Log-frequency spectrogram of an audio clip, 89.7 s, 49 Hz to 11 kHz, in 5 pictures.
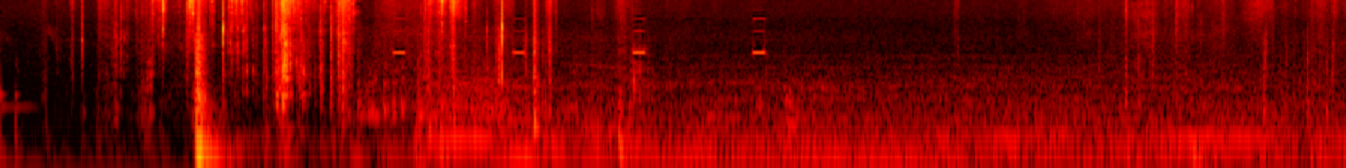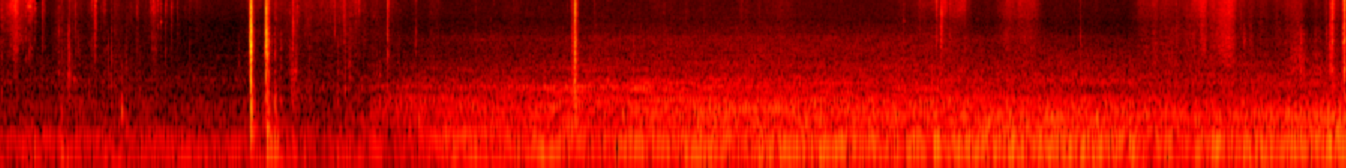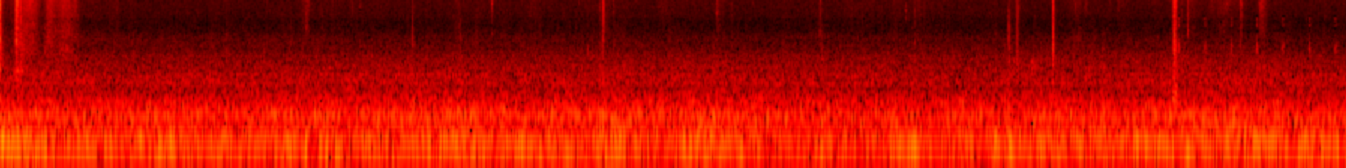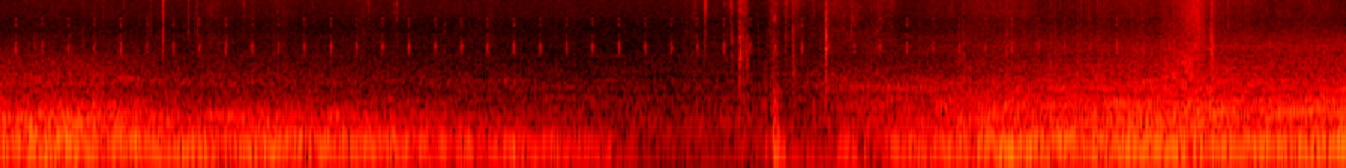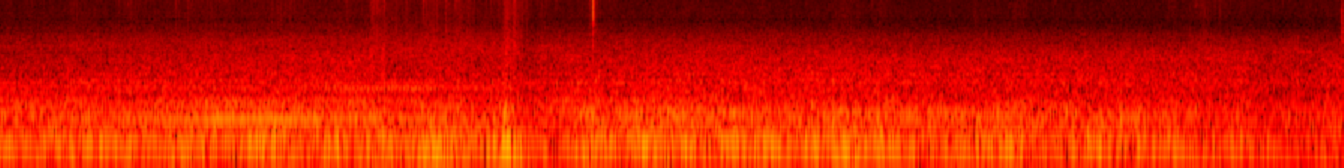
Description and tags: CarInterior Start AutoTransX Turn
Sounds of car interior during first portion of a trip. Its a Nissan Rogue, and you might notice the CVT. Recorded with just an H4n on the seat. Extremely boring. Rough guide:
0:00 - 0:10 Entry & Ignition
0:10 - 0:20 Back out of garage into street
0:21 Automatic door locks
0:22 - 1:04 First road segment, approx 25 mph
0:36 Seat belt click
0:52 - 1:04 Turn signal and Decelerate to Stop
1:05 - end Second road segment, approx 45 mph
1:18 Bump of crossing over a bridge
